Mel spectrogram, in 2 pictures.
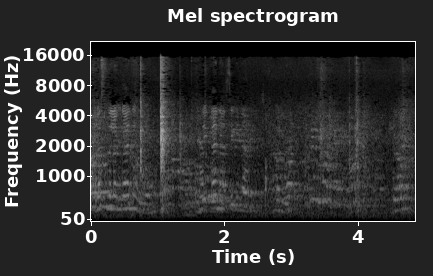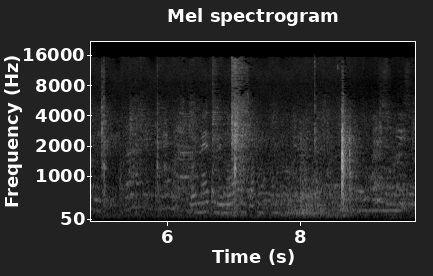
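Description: A fork scrapes and clinks on a plate.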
